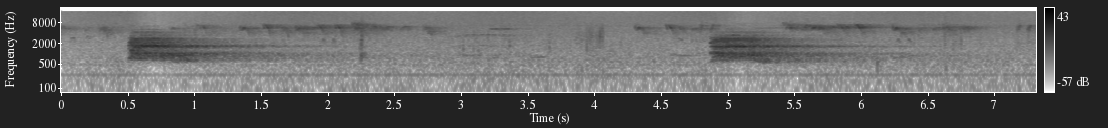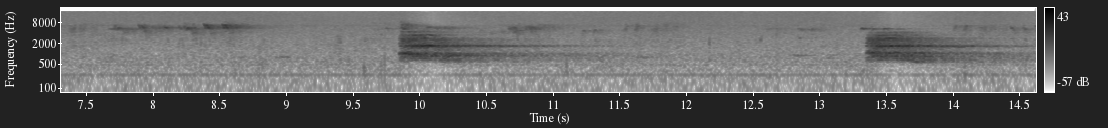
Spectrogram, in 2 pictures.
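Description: A muntjac deer's alarm call: four loud, harsh, dog-like barks spaced roughly four to five seconds apart, each a short raspy burst over a faint steady hum, with no talking.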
